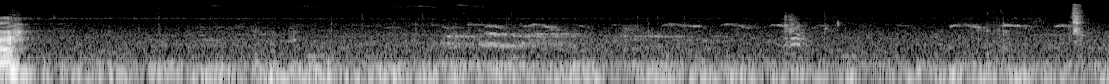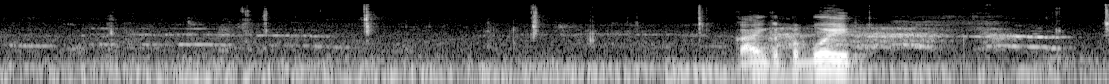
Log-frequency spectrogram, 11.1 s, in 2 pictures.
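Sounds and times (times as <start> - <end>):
faint birds chirping: 0.0 - 10.9.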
